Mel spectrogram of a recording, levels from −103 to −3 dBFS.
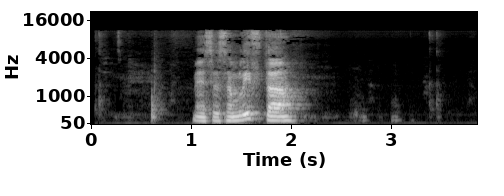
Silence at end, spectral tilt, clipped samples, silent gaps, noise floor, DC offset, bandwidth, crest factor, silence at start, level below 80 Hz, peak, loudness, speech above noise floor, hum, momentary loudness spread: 1.8 s; -5 dB/octave; under 0.1%; none; -68 dBFS; under 0.1%; 11.5 kHz; 22 dB; 0.6 s; -66 dBFS; -4 dBFS; -22 LUFS; 47 dB; none; 14 LU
